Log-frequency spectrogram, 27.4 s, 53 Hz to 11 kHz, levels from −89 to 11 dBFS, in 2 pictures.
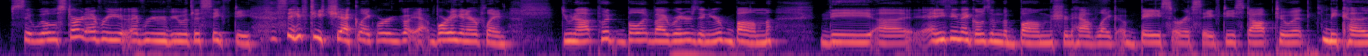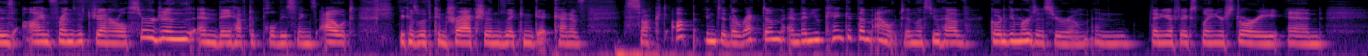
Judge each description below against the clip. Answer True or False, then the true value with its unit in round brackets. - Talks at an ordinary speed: False (210 wpm)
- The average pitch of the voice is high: True (205 Hz)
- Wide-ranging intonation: False (3.7 semitones)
